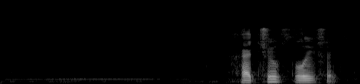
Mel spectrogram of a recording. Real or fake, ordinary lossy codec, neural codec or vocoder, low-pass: real; none; none; 5.4 kHz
